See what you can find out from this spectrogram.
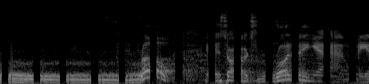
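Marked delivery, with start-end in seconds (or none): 0.1-1.8 low, drawn-out dopey dog; a big dumb dog spotting him; dog spotting him from across the room, low and slow. Retold or imitated. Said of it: "just goes".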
